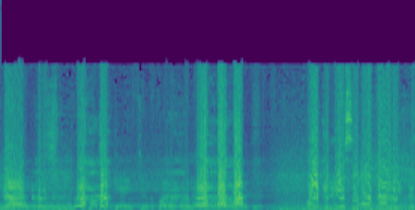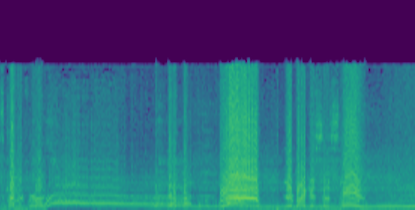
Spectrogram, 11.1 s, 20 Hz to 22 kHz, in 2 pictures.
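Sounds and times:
person screaming high-pitched: 6.1 - 9.0.

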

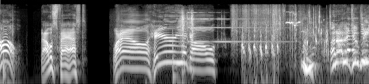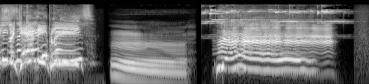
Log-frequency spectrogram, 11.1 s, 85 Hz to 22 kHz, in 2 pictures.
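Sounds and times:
twinkling sparkle sound effect: 2.6 - 4.9
cartoon voices humming mmm: 7.2 - 10.6.

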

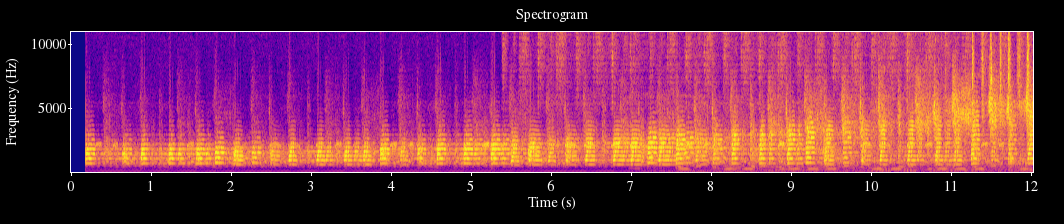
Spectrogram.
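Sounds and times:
upbeat brass tune with trumpets: 0.2 - 12.0.

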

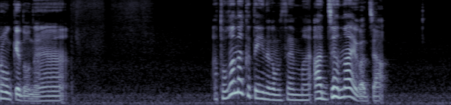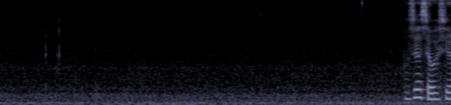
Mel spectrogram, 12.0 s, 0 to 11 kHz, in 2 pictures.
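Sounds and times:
woman's voice: 0.0 - 1.0, 2.8 - 5.2, 11.4 - 12.0.

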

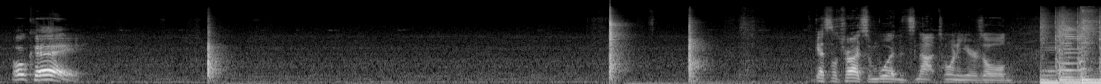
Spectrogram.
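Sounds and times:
low steady hum: 0.0 - 10.4.

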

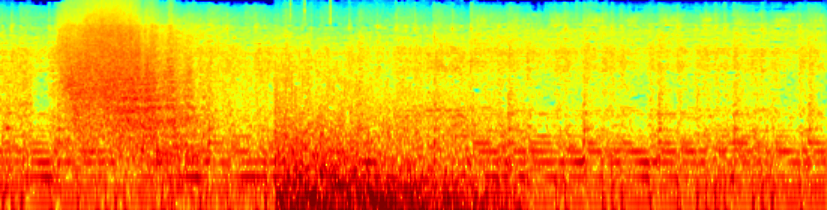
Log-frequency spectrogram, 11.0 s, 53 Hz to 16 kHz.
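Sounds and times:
heavy rock music: 0.0 - 11.0
rocket motor whoosh: 0.6 - 3.6.

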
